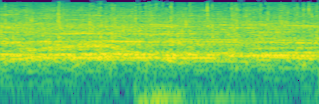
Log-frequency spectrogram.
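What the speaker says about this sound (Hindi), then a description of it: "एक बार मेरे इन दोस्तों के लिए भी तालियां बजा दीजिए" An audience at a mushaira in Gorakhpur claps in a sustained, even wash of applause from a large crowd.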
